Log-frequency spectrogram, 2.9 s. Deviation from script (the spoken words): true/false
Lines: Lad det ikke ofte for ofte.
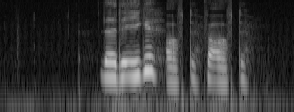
false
